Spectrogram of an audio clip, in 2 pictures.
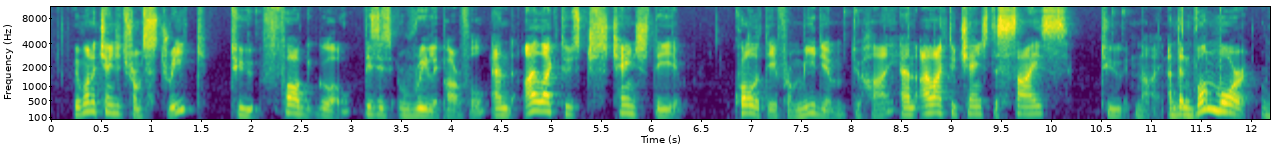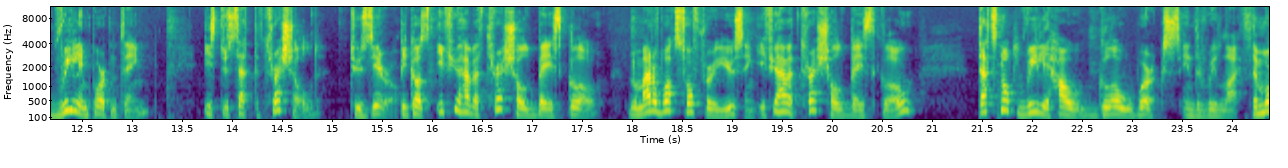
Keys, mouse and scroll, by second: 0.4 click, 5.1 click, 10.4 click, 14.6 click.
